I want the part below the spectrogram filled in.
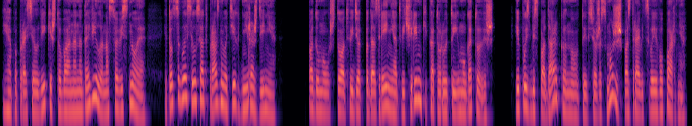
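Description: A woman's voice: sits low, dark tone, dry recording, lightly acted. A woman voicing a dry, sarcastic young man. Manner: dry, teasing, unhurried. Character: sarcastic, laid-back young man, a best friend.

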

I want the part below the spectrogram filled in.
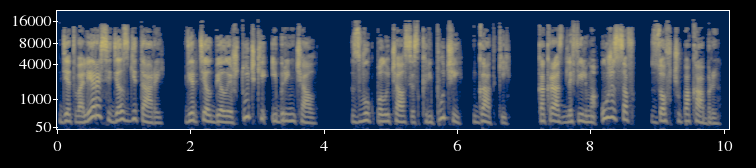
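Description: A woman reading a story aloud in scripted narration, with a wry, expressive delivery. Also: fairly low pitch, normal speed, no echo, clean studio sound. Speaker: audiobook reader.

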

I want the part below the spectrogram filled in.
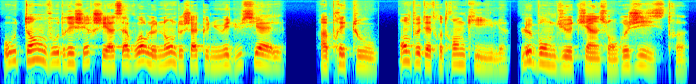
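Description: Une vieille dame de la noblesse, bavarde et nostalgique, jouée par une femme, parle en divaguant d'une voix un peu plus aiguë. C'est une lectrice de livre audio qui lui prête sa voix. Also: female voice, sits low, unhurried, dark tone. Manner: rambling, reminiscing. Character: elderly noble lady, nostalgic and chatty.

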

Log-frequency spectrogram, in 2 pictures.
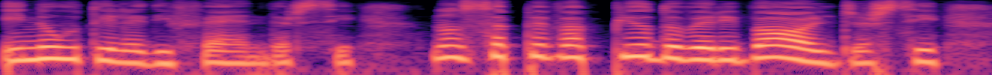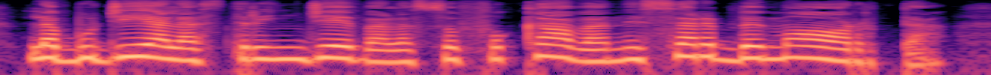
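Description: A woman reads a novel aloud in a measured, expressive literary manner. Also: a little high, no room sound. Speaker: audiobook reader. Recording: dull lo-fi dry recording.

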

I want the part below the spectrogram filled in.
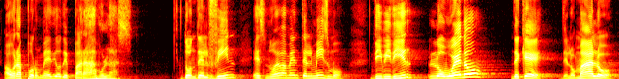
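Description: A male preacher teaches from scripture in a high, bright voice. He quizzes his congregation with questions and answers them himself. His voice rings out through a hall with long reverb. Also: big pitch swings, takes it slowly. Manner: reads scripture aloud, raising his voice for quoted cries. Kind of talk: sermon teaching.

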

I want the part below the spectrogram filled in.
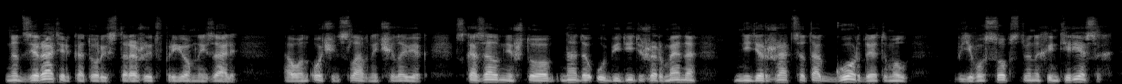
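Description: A man's voice: sits low, steady tone, moderate pace, no echo. A man voicing a cheerful, tender-hearted young working woman in an audiobook, chattering eagerly and emotionally. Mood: worried. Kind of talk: audiobook character voice.

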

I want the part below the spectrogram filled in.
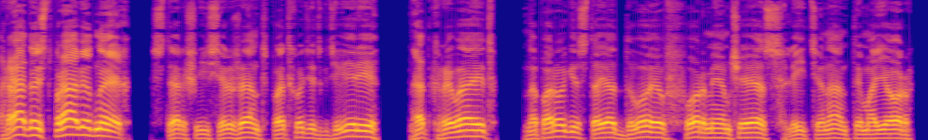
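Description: Low-voiced man narrating an audiobook. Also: measured pace, a little mellow, dry recording, studio quality.

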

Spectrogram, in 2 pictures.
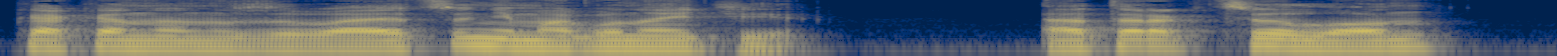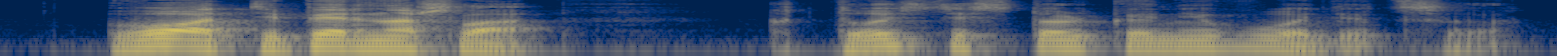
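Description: A man's voice: on the low side, a little slow, natural voice. A man voicing a practical, stubborn young woman space traveler who answers bluntly. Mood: matter-of-fact.

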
